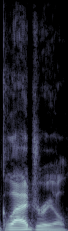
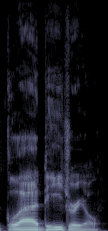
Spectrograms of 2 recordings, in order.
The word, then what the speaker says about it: Gladhedriel: I've only recently learned it wasn't Gladriel. It was Gladhedriel.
